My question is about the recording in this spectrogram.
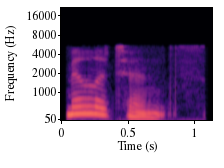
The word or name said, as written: militance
